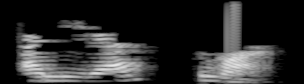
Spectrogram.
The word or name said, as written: anita kumar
